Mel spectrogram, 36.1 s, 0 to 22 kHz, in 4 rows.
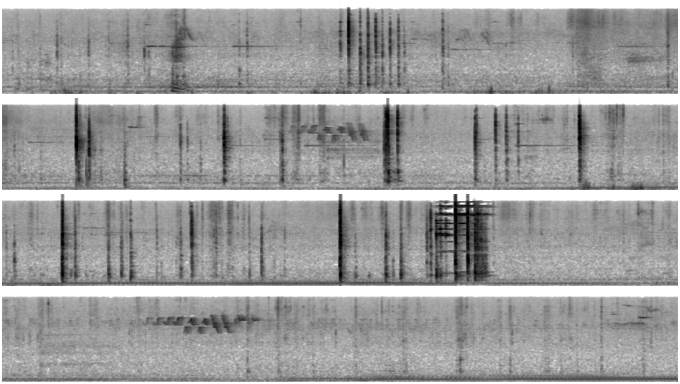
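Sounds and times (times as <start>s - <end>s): wrenches clinking together: 23.8s - 24.6s.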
